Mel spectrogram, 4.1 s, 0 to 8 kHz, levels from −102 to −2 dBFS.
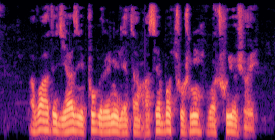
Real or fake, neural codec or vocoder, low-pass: real; none; 7.2 kHz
